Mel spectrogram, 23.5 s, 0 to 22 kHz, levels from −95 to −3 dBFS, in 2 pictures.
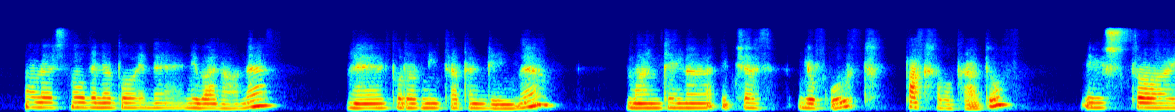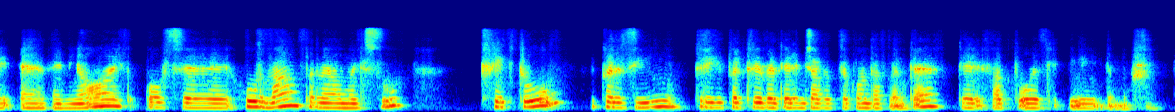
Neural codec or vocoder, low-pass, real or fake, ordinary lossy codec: none; none; real; none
